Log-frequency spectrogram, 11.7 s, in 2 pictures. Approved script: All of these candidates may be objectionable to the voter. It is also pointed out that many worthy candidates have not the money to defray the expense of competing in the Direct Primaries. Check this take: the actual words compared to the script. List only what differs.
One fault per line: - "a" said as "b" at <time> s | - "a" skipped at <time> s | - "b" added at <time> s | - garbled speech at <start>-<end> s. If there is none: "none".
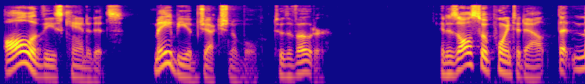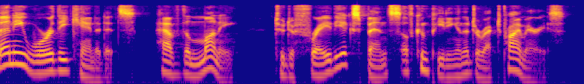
- "not" skipped at 7.7 s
